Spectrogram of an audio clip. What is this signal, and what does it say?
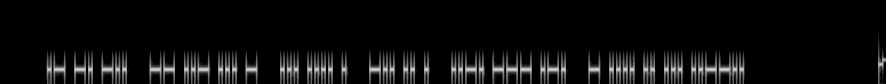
Morse code, heard as a keyed tone, about 34 wpm, 700 Hz. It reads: AND MUST SHE DIE FOR THIS?
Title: Sentences from Top 1300 Words 35wpm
